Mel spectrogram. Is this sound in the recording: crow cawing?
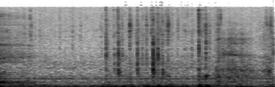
no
